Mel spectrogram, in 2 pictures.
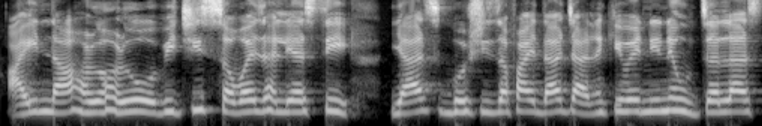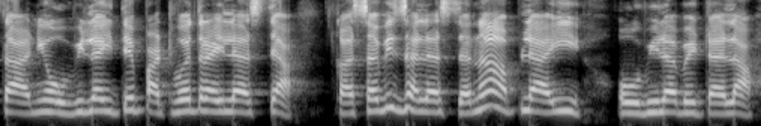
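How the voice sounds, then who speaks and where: A woman reading a scheming, sharp-tongued young wife. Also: a little high, steady tone, fairly quick, few pauses, lightly acted. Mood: persuasive.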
